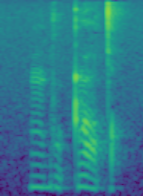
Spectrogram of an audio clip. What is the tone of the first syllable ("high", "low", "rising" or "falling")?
falling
